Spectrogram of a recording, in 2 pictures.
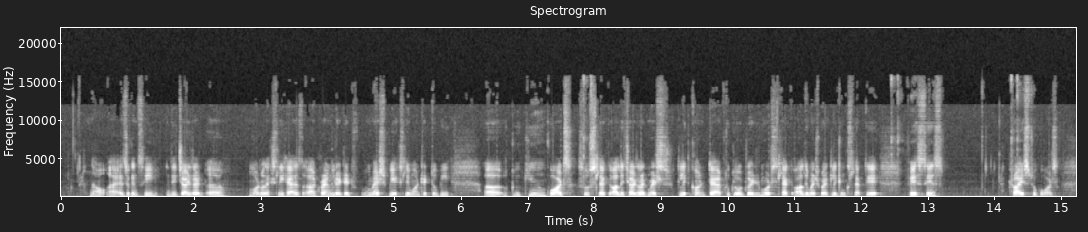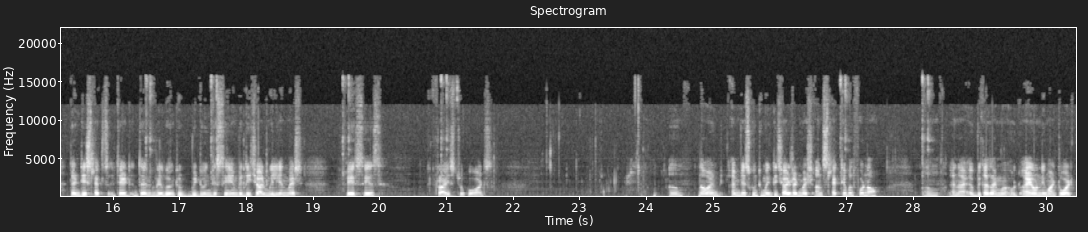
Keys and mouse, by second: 9.3 Tab, 10.7 a, 12.7-14.4 drag, 14.8 Tab, 16.5 click, 17.5 shift+click, 18.4 a, 19.7-21.1 drag, 21.7 Tab, 23.2 z, 27.0-28.3 drag.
